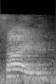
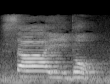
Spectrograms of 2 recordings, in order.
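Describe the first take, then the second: First: It is said as one English syllable. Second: It is said Japanese-style with an added final vowel. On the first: "Side is saido" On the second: "I'm speaking Japanese"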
